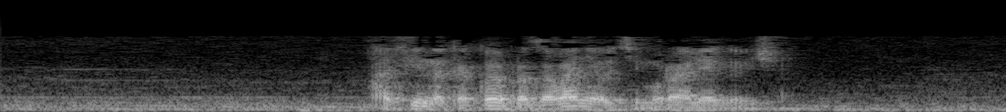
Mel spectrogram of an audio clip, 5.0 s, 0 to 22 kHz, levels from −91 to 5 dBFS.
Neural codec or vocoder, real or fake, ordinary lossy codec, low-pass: none; real; MP3, 24 kbps; 7.2 kHz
